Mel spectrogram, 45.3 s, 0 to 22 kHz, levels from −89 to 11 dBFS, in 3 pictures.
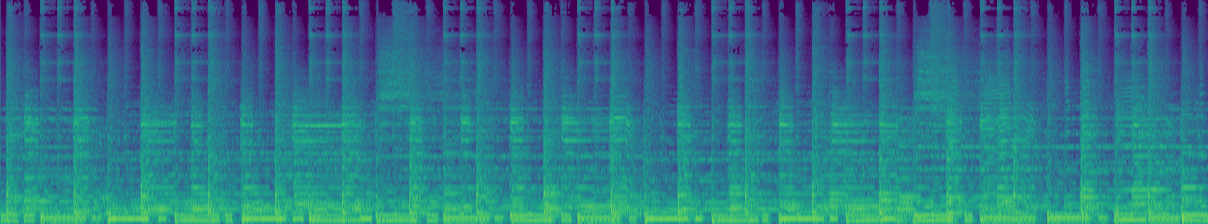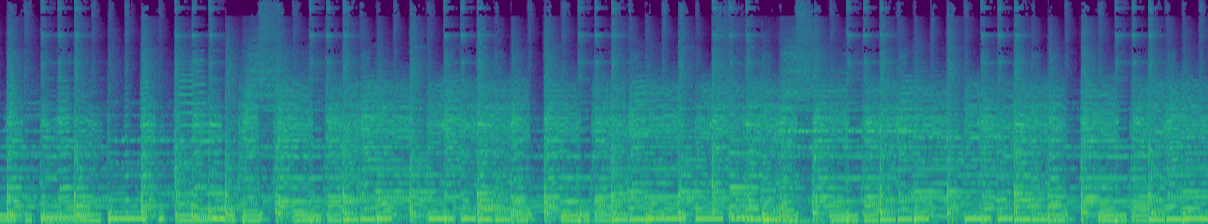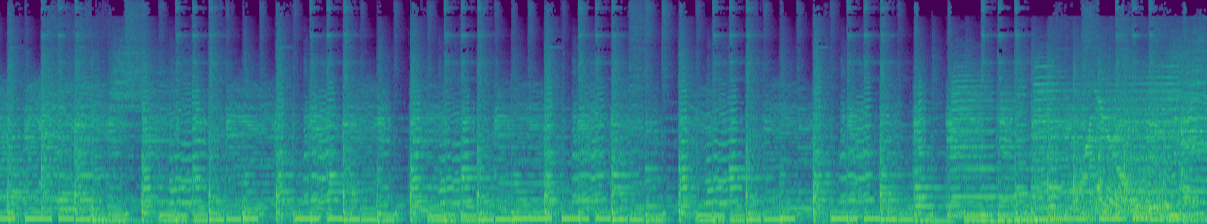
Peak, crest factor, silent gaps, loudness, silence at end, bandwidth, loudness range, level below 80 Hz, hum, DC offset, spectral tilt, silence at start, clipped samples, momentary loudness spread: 0 dBFS; 14 dB; none; -15 LUFS; 0 s; over 20 kHz; 2 LU; -26 dBFS; none; under 0.1%; -6 dB/octave; 0 s; under 0.1%; 4 LU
